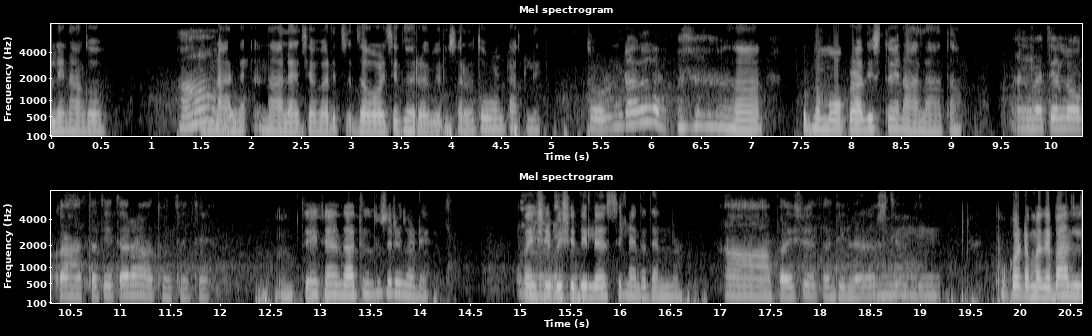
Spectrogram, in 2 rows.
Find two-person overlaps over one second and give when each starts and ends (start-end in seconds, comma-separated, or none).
none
